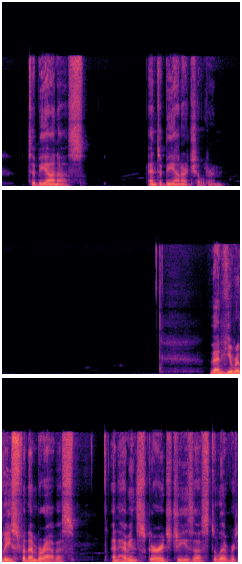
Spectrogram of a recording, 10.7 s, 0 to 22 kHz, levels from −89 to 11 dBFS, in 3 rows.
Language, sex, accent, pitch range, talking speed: English, male, American, 105-120 Hz, 120 wpm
